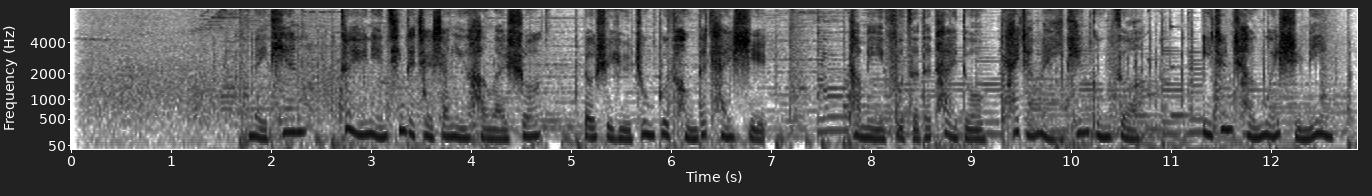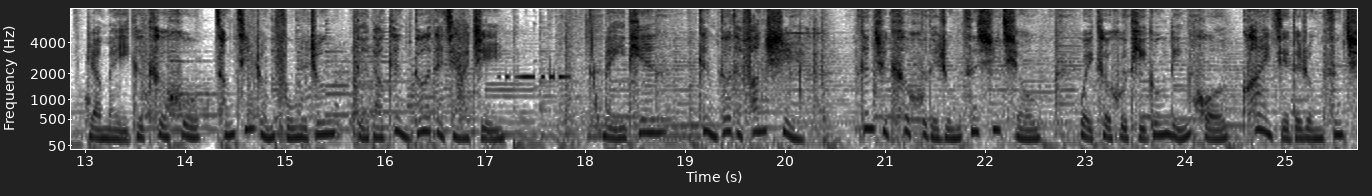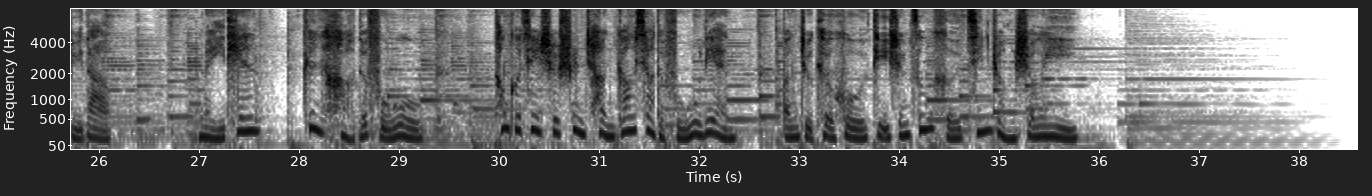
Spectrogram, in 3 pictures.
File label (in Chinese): 女76 专题; 浙商银行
